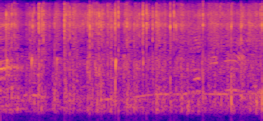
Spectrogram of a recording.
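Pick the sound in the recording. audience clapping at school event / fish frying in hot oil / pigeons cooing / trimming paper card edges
audience clapping at school event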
